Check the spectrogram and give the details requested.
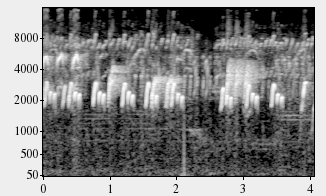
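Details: Caught bird calling its companions: clusters of crisp upswept chirps, a short lull midway, then another busy flurry of high twittering.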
